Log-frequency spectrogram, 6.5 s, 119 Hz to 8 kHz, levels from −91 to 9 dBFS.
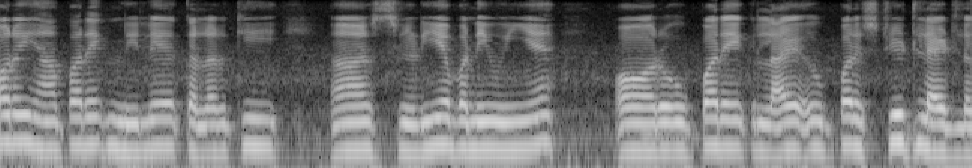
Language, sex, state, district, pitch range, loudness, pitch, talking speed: Hindi, female, Chandigarh, Chandigarh, 180-205 Hz, -15 LUFS, 190 Hz, 165 wpm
